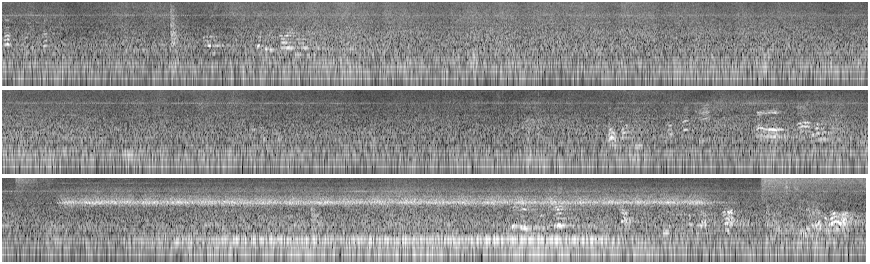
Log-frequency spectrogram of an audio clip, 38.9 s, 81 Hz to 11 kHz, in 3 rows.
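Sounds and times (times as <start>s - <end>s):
machine mechanical hum: 0.0s - 38.9s
machine noise rushing: 26.5s - 37.4s
faint high whine: 26.7s - 38.7s.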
